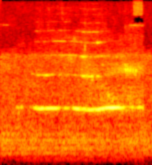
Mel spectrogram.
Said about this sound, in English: Ooh, sounds like someone needs to work on their brakes.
